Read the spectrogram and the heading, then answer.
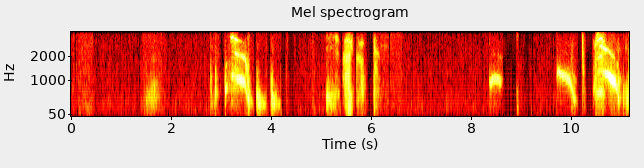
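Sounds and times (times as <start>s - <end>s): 
cat meowing: 3.1s - 3.8s, 9.8s - 11.1s.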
